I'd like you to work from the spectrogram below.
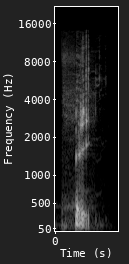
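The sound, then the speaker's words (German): A single sneeze: a short breathy intake followed by a sharp, loud burst that trails off quickly. “Gesundheit.”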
